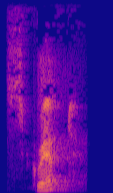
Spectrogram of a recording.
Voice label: "SCRIPT", american

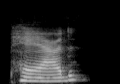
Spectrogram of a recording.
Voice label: "pad", phonetic

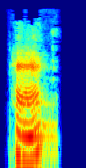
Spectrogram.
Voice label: "PACK", american; PHONETIC

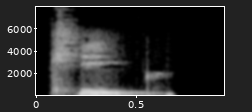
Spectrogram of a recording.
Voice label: "KEEP", american

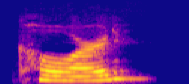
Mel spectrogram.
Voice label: "CORD", american

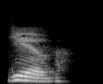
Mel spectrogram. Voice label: "GIVE", american

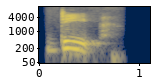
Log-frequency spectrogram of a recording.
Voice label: "deep", American

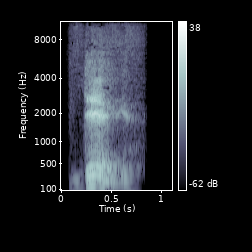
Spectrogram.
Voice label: "DIG", american

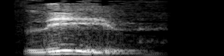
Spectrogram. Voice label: "LEAVE", american; PHONETIC

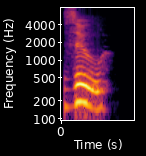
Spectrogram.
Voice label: "ZOO", American

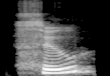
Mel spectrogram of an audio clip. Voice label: "SUE", american

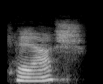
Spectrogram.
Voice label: "CASH", american

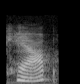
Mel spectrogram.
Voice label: "CAP", american; PHONETIC REFERENCE

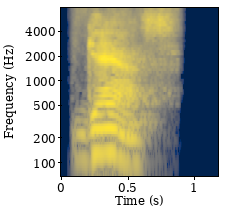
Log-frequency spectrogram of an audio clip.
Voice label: "GAS", american

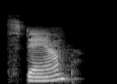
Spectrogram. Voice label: "STAMP", american

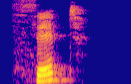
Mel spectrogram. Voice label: "SIT", american

